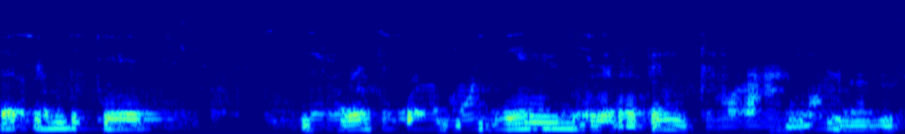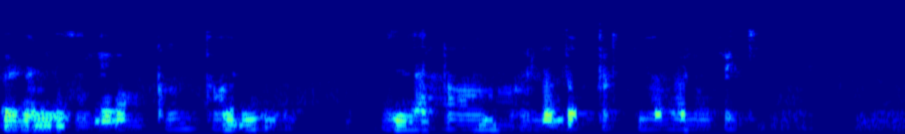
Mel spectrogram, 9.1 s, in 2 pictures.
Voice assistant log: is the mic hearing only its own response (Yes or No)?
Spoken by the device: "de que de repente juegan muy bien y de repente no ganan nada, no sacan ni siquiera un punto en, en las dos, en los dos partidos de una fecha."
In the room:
Yes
